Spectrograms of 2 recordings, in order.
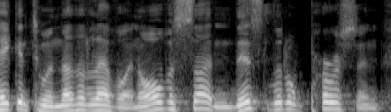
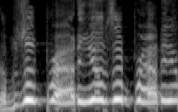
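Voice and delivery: much higher gushing mother voice; doting mother; 6 dB louder, faster than usual. Retold or imitated. Mother hugging her grown son, gushing proudly in a high voice. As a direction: gush like a proud little mom squeezing her son.

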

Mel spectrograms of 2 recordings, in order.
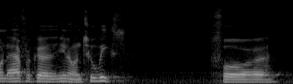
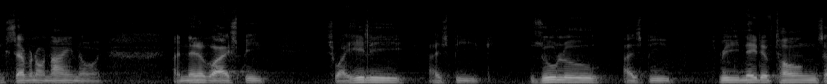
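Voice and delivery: offhand multilingual bellman; 12 semitones lower, 10 dB quieter than usual. Retold or imitated. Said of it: "They go".

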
